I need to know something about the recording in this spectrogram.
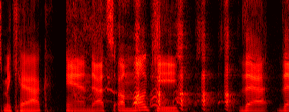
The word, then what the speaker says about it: macaque: Aaron Wilson says macaque. Okay. First of all, dude. Okay. That's not how you pronounce it. It's macaque, and that's a monkey that Elon Musk has been killing lately, okay?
